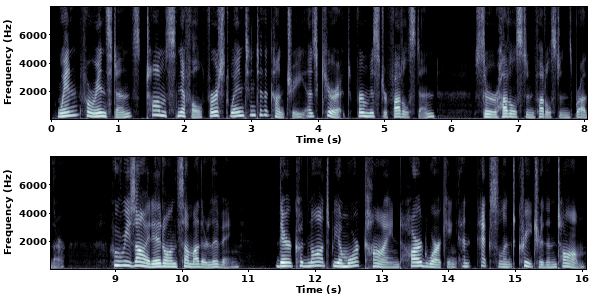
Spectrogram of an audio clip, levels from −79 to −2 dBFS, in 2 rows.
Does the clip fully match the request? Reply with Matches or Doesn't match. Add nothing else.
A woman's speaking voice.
Matches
